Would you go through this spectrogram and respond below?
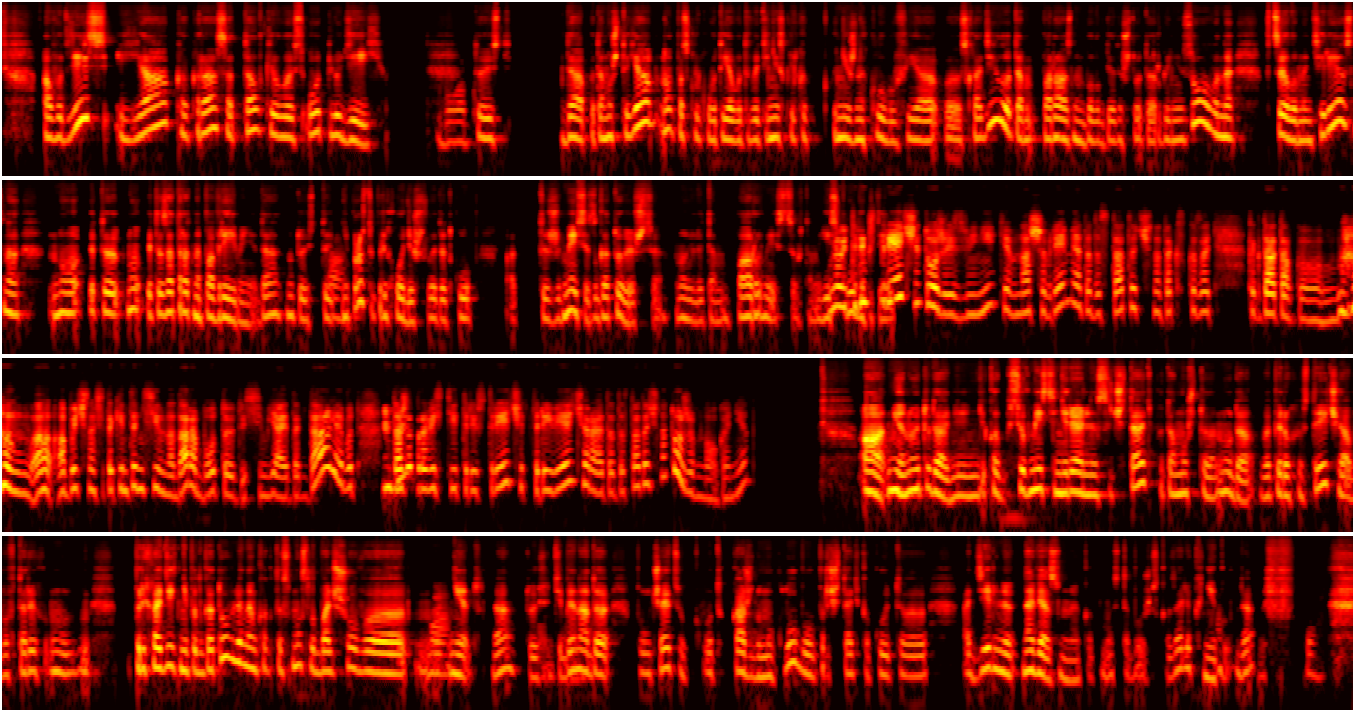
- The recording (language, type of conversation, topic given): Russian, podcast, Как понять, что ты наконец нашёл своё сообщество?
- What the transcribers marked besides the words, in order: chuckle; chuckle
